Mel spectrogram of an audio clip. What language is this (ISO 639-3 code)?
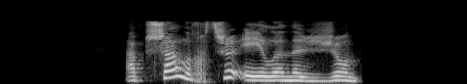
abk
